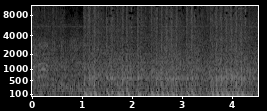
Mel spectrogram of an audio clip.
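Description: A rifle fires in rapid bursts in a hall that echoes.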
